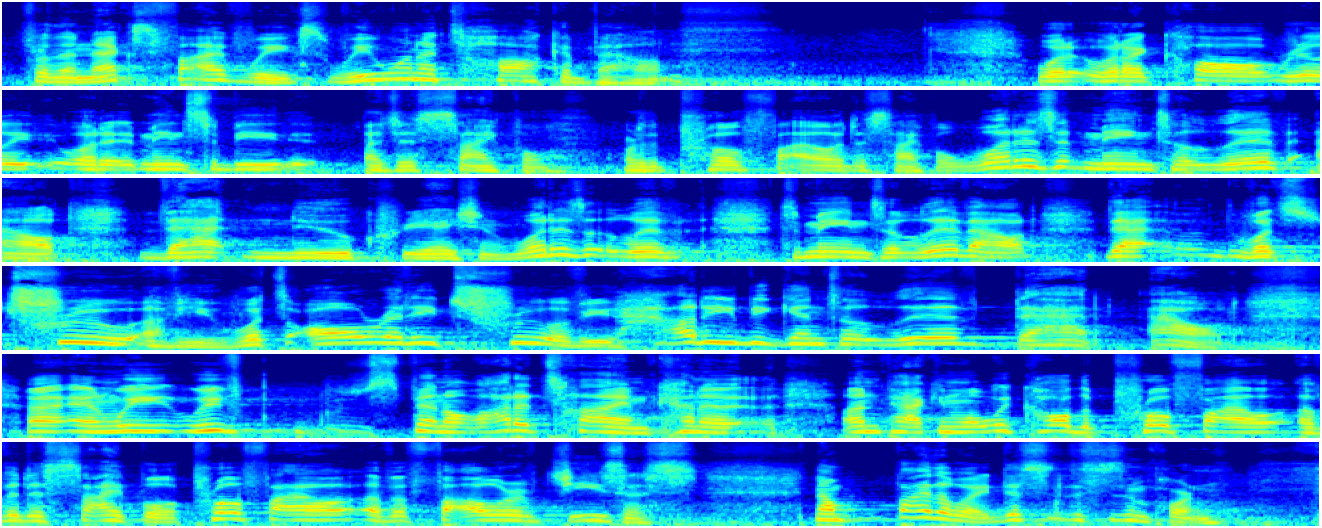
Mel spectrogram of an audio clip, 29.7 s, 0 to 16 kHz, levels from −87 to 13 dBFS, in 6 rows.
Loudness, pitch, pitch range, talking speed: -25 LUFS, 180 Hz, 150-210 Hz, 200 wpm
